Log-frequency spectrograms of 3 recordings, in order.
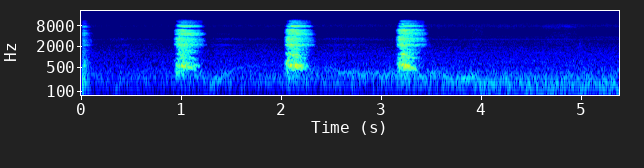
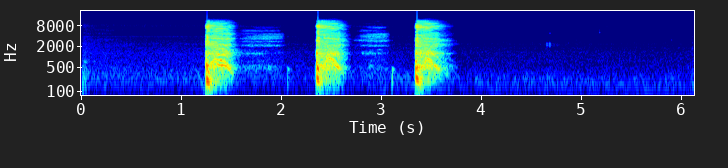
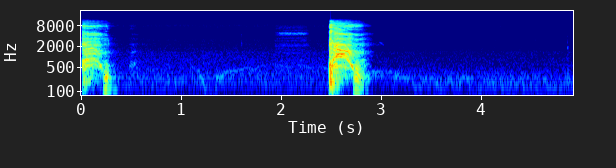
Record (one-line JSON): {"exhalation_length": "5.4 s", "exhalation_amplitude": 5548, "exhalation_signal_mean_std_ratio": 0.33, "three_cough_length": "6.1 s", "three_cough_amplitude": 32415, "three_cough_signal_mean_std_ratio": 0.26, "cough_length": "4.9 s", "cough_amplitude": 27417, "cough_signal_mean_std_ratio": 0.23, "survey_phase": "beta (2021-08-13 to 2022-03-07)", "age": "45-64", "gender": "Male", "wearing_mask": "No", "symptom_cough_any": true, "symptom_new_continuous_cough": true, "symptom_sore_throat": true, "symptom_diarrhoea": true, "symptom_fatigue": true, "symptom_fever_high_temperature": true, "symptom_headache": true, "symptom_change_to_sense_of_smell_or_taste": true, "symptom_other": true, "symptom_onset": "3 days", "smoker_status": "Never smoked", "respiratory_condition_asthma": false, "respiratory_condition_other": false, "recruitment_source": "Test and Trace", "submission_delay": "1 day", "covid_test_result": "Positive", "covid_test_method": "RT-qPCR", "covid_ct_value": 19.9, "covid_ct_gene": "N gene"}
